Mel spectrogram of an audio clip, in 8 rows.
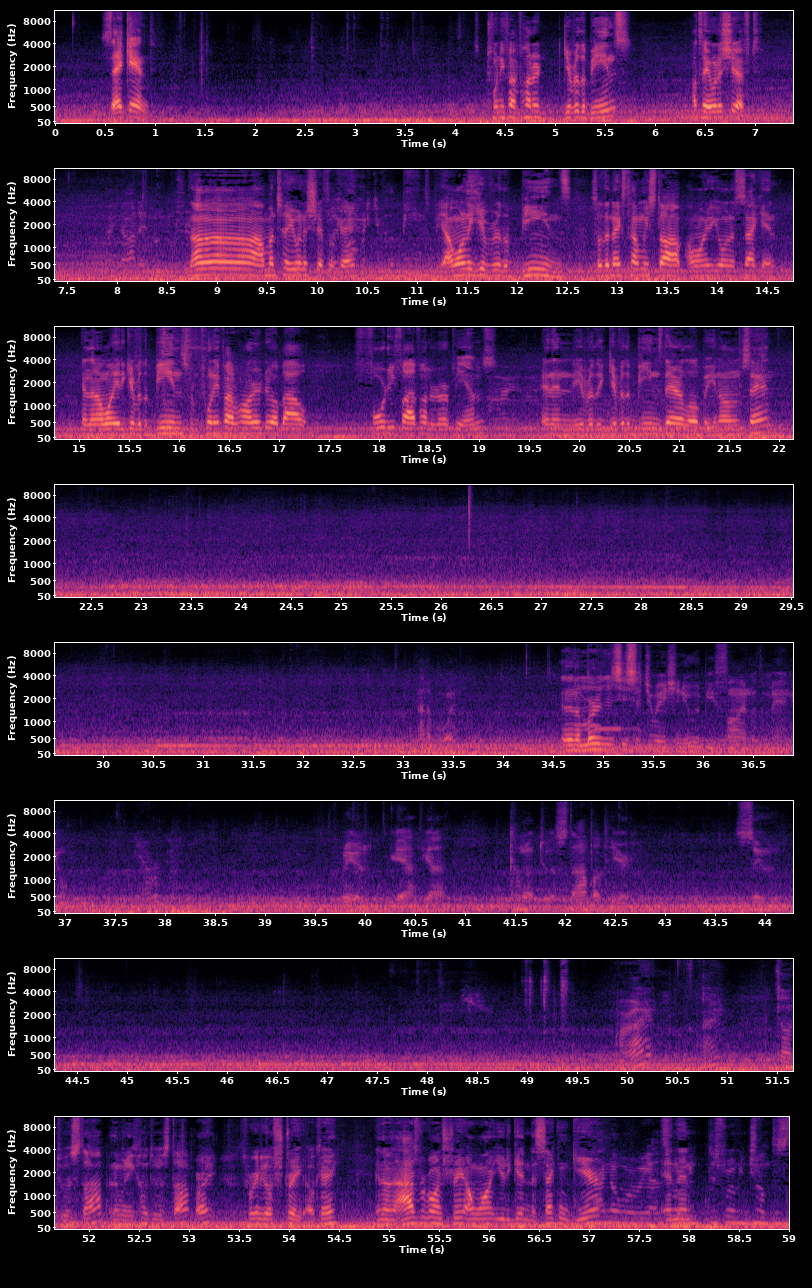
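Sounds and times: car engine and road noise drone: 0.0s - 59.0s
held tone sinking in pitch: 34.8s - 35.6s.

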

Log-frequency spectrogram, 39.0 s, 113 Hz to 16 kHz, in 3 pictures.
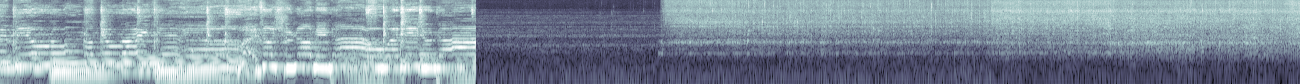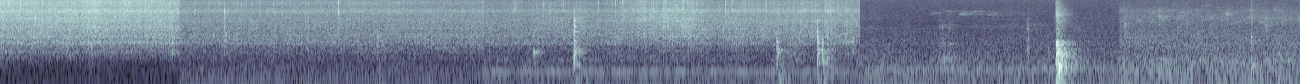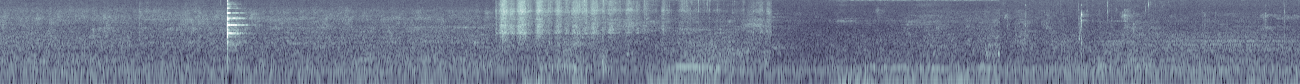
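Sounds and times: meat sizzling in frying pan: 6.6s - 21.6s.

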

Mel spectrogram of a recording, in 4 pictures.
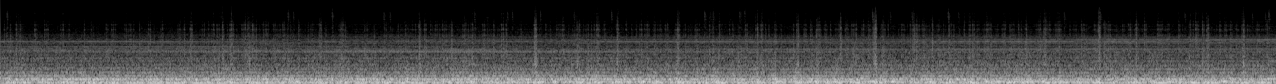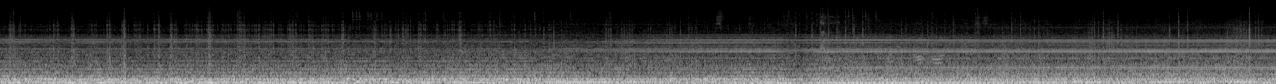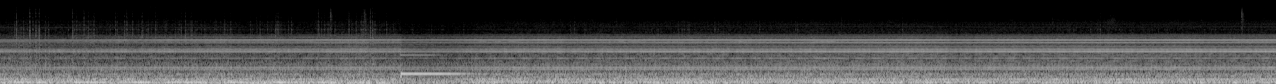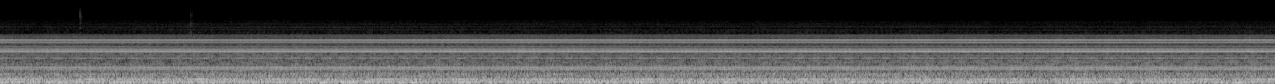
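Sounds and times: low rumble: 0.0s - 33.2s
jet engine buzzsaw drone: 0.0s - 51.0s
brief tone: 29.5s - 31.8s.

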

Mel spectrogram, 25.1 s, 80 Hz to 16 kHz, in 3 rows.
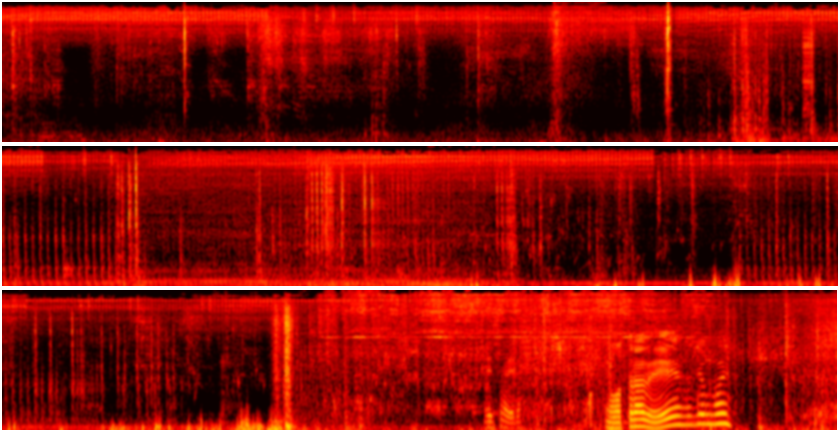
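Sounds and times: boat motor humming: 7.0s - 25.0s.

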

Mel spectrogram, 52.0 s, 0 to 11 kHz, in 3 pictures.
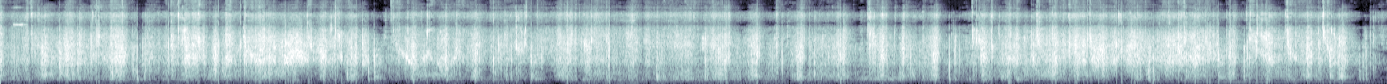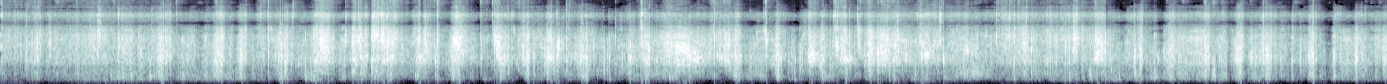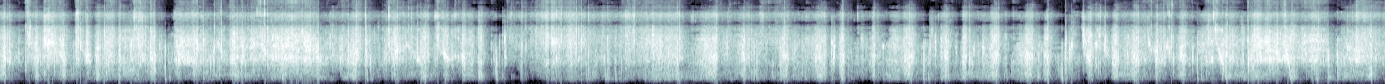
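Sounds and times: shaved ice being chewed: 0.0s - 51.9s.

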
